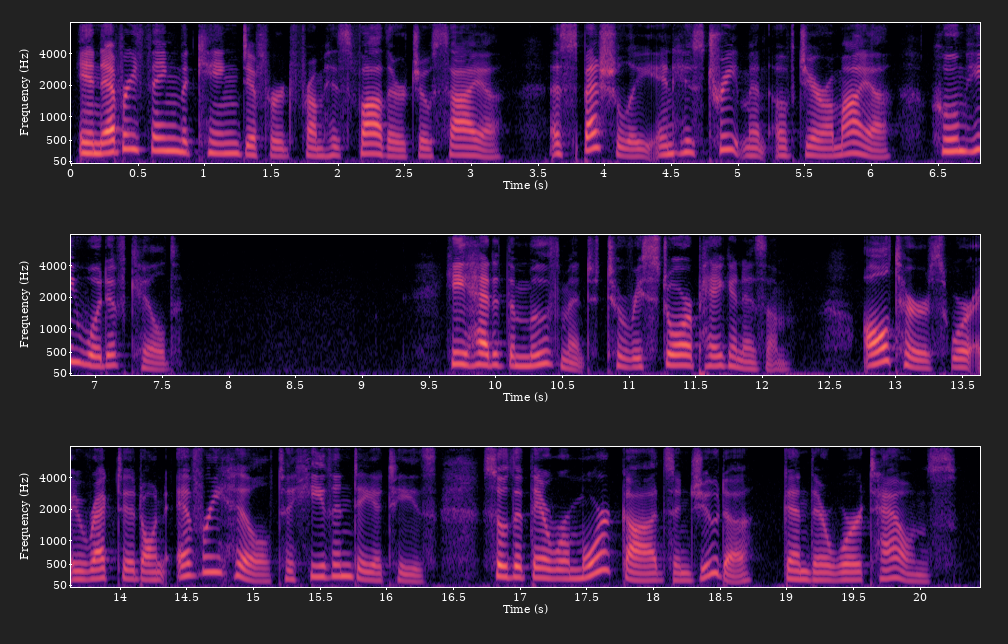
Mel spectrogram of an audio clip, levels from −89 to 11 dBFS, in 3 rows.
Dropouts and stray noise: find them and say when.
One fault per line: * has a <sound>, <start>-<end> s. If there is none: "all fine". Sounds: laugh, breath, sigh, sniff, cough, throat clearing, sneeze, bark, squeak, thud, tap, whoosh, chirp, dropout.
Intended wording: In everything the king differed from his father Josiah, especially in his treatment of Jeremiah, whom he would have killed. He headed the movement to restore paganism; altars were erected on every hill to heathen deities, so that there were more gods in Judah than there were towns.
all fine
